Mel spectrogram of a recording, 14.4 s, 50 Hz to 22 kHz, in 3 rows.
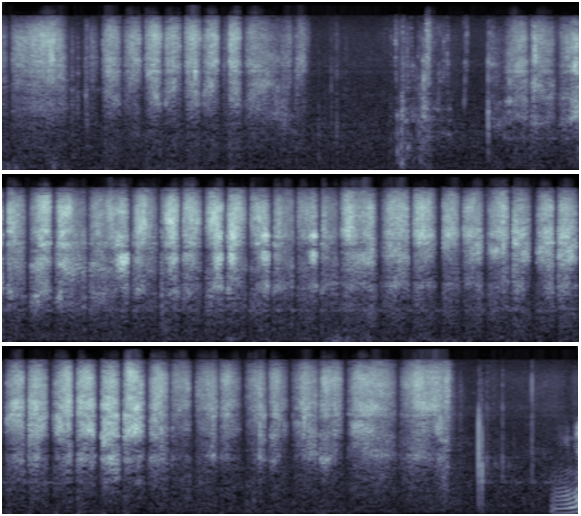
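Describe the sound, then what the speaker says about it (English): Sanding primer and filler on the steel wheel rim of a Ferguson FE35 tractor, a loud, close rasping rub in rapid back-and-forth strokes, steady and rhythmic with a couple of brief pauses. "Now once I've sanded this whole rim, let it dry, I'll move on to the other one"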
